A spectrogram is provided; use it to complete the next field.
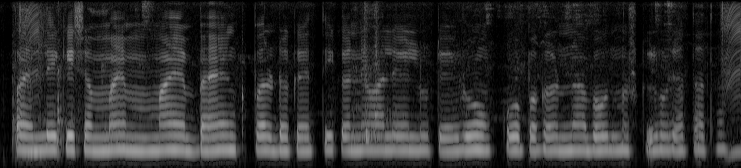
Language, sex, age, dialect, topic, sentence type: Hindi, female, 18-24, Awadhi Bundeli, banking, statement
